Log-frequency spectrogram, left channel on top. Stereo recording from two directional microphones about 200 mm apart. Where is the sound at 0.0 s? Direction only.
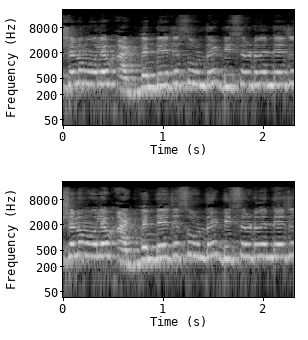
35° right (ahead or behind).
